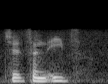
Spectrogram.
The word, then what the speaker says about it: Chichen Itza: And it's called, all right, I'm going to butcher the name on it. It's Chichen Itza. Pretty close? Okay. But our guide told us we can call it chicken pizza because it's so hard to pronounce it.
